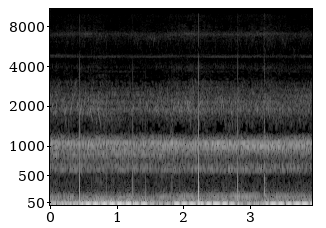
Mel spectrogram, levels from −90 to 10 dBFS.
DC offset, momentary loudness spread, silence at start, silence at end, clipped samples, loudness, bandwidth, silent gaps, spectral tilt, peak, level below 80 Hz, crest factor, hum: under 0.1%; 4 LU; 0 s; 0 s; under 0.1%; -32 LUFS; 3 kHz; none; -7.5 dB/octave; -6 dBFS; -26 dBFS; 10 dB; none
